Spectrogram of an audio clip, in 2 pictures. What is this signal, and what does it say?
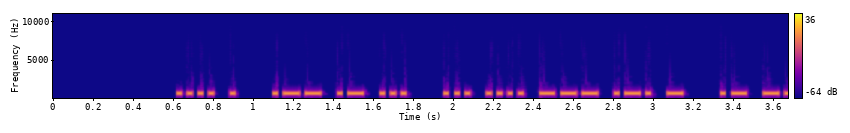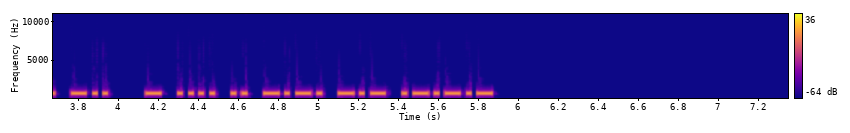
Morse code, heard as a keyed tone, about 41 wpm, 700 Hz. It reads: HE WAS SHORT AND THICK.
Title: Sentences from Top 1600 Words 45wpm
